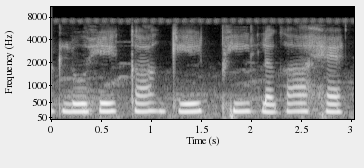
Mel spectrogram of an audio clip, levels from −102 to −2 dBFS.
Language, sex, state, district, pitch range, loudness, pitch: Hindi, female, Uttar Pradesh, Lucknow, 230-240 Hz, -15 LUFS, 235 Hz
